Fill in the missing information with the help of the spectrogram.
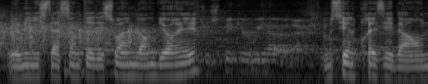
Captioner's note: applause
